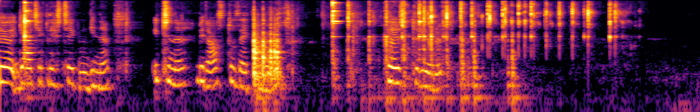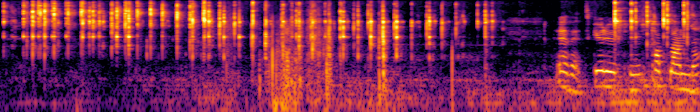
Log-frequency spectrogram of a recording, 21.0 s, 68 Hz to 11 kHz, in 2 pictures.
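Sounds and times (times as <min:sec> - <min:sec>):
teaspoon clinking against container: 0:05.0 - 0:09.6, 0:10.6 - 0:18.1, 0:19.7 - 0:21.0.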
